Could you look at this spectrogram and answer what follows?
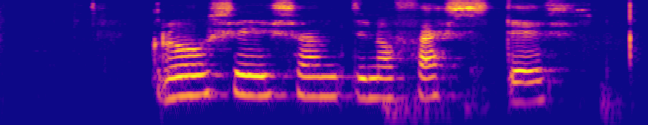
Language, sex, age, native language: Icelandic, female, 40-49, Icelandic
